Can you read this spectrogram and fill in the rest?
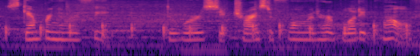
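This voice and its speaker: A woman's voice: mid-range voice, monotone, normal speed, over loud music. A woman let's player reading horror game narration aloud, with casual reactions of her own.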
